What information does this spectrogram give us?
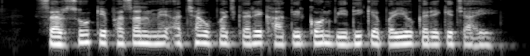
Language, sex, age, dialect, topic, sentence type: Magahi, male, 18-24, Southern, agriculture, question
